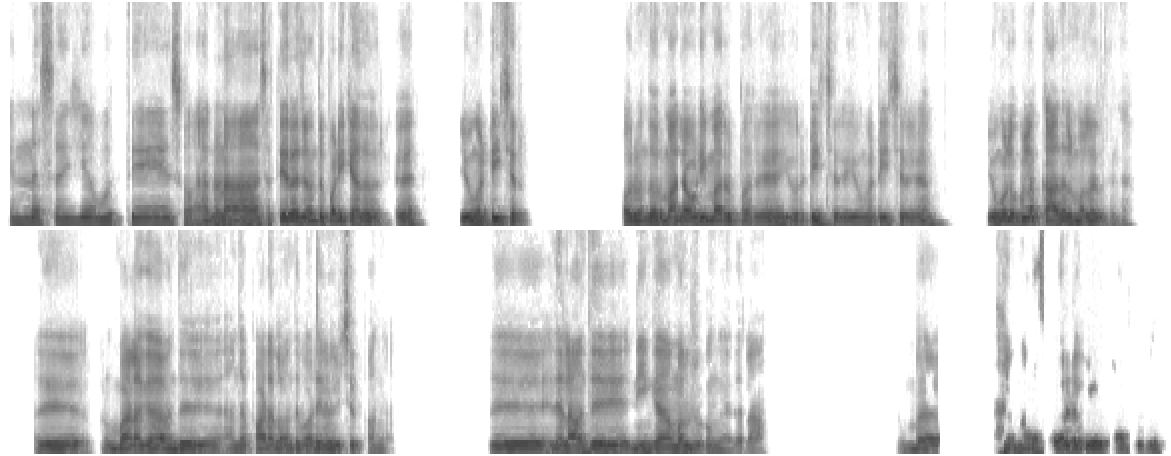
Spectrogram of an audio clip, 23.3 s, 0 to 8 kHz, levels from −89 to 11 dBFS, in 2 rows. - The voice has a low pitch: Yes, low, 125 Hz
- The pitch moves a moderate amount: No, wide, 5.9 semitones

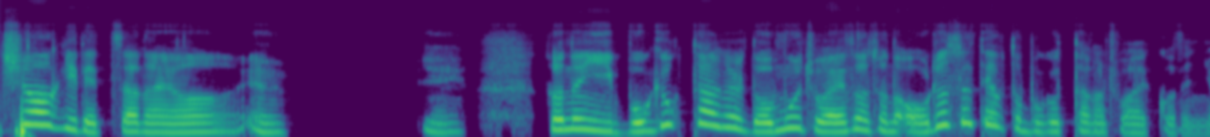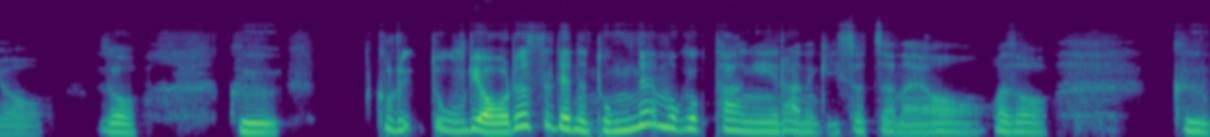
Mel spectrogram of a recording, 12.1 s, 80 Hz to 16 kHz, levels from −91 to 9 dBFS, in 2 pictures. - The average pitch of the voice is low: No, high, 200 Hz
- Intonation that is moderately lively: Yes, average, 4.5 semitones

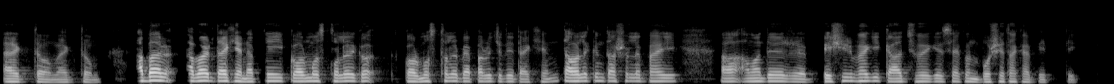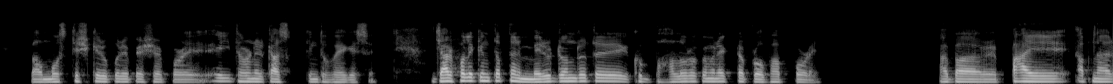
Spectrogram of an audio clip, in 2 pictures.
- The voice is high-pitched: No, low, 135 Hz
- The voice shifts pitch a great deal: No, average, 3.2 semitones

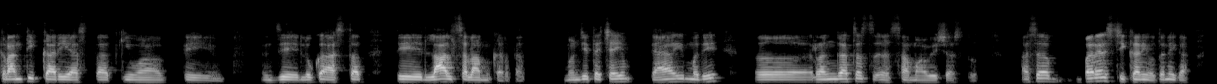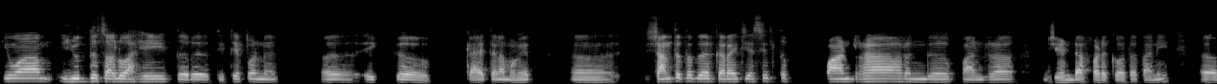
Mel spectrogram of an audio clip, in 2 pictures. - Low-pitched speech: Yes, low, 120 Hz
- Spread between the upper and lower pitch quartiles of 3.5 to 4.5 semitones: No, average, 3.0 semitones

